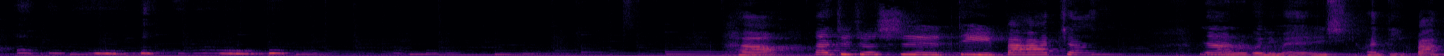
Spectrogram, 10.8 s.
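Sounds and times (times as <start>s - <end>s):
owl hooting: 0.0s - 4.1s
speech: 6.4s - 8.3s, 9.0s - 10.8s.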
